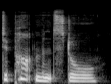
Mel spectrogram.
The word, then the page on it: department store: British English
